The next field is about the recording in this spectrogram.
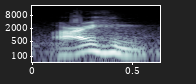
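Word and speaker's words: عهن: یہاں پر ایک تو عہن عین کو انڈرلائن کر لیں, ہم اہن کہتے ہیں عہن کالعہن, اور منفوش شین باقاعدہ پرومیننٹ ہم نے کرنا ہے منفوش.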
